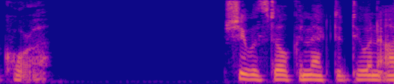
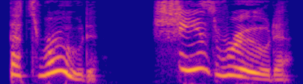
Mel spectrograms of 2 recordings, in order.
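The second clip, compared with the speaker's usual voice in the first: loud, high angry retort; angry snap; 11 semitones higher, 7 dB louder, much slower than usual. Acted. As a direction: snap back at your mother. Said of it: "Kendall snaps back".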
